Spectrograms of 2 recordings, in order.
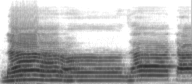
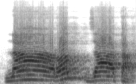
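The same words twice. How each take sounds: First: নারন very slow, its n a long nasal hum; stretched নারন জাতা with hidden n; ikhfa pronunciation. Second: Said in the usual way. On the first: Shown as a demonstration. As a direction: hold the ghunnah between নারন and জাতা. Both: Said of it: "এটা হয়ে যাবে".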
